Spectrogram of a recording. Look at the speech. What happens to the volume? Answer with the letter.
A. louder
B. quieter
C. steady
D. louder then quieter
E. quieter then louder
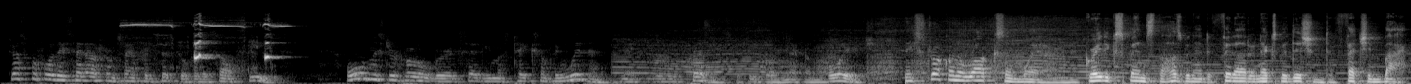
A.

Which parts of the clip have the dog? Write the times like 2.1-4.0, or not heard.
1.2-2.9.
